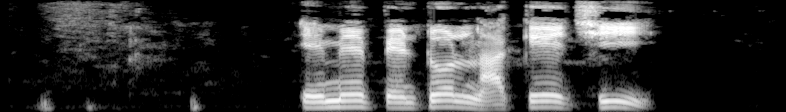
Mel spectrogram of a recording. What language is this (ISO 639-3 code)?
gig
